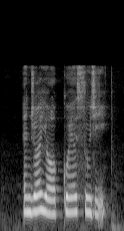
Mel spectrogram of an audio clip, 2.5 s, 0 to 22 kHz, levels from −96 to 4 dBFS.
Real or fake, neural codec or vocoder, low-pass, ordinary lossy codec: real; none; none; none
